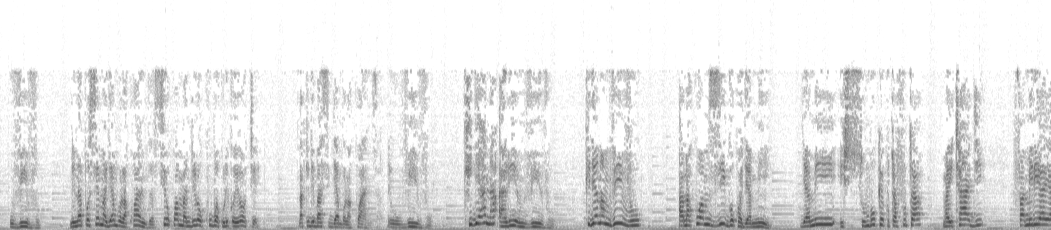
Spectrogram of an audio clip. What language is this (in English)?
Swahili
